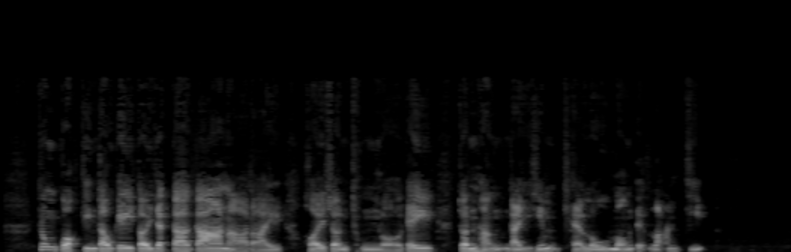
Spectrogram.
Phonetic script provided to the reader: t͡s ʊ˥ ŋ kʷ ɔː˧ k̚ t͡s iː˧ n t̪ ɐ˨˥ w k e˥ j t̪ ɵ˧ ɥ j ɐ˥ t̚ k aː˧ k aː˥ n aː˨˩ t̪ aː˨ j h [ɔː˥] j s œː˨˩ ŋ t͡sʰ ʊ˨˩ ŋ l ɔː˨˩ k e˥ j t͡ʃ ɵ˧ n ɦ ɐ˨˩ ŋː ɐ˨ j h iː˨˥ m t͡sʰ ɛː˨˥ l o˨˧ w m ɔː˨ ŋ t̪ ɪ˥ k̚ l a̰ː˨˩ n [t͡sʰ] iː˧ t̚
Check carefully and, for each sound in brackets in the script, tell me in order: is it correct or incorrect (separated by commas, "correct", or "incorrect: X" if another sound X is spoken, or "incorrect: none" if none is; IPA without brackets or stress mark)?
incorrect: ɔː˨˥, incorrect: t͡s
